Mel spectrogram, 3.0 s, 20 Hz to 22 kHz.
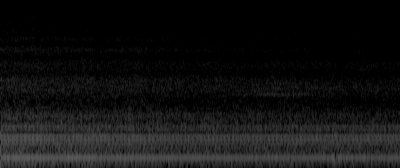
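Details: Condor RM820S radio-cassette recorder just brought back to life, first power-on after reassembly: steady low mains hum at one pitch; LED lighting switched off changed it, but some hum remains, source not yet traced.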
